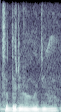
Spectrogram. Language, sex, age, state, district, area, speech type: Odia, male, 18-30, Odisha, Malkangiri, urban, spontaneous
